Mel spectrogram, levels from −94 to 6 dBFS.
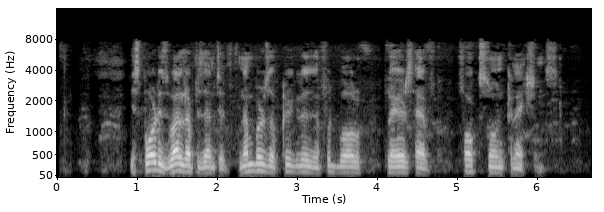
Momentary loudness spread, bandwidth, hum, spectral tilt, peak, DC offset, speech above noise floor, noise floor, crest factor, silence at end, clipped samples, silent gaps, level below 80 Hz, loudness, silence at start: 15 LU; 8 kHz; none; -5 dB/octave; -2 dBFS; under 0.1%; 35 dB; -54 dBFS; 18 dB; 0.45 s; under 0.1%; none; -62 dBFS; -20 LUFS; 0.95 s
